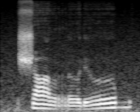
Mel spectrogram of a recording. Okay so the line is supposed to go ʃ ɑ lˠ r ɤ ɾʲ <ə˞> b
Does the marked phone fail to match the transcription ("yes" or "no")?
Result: yes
